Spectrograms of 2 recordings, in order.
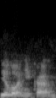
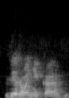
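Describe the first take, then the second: First: It begins with a B and has an L. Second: It begins with a V and has an R. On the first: The speaker calls it wrong. "Japanese students, they say Bilonica" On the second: The speaker calls it right. "My name in English is Veronica"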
